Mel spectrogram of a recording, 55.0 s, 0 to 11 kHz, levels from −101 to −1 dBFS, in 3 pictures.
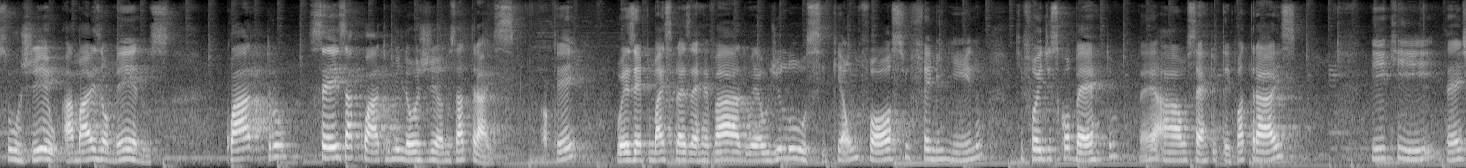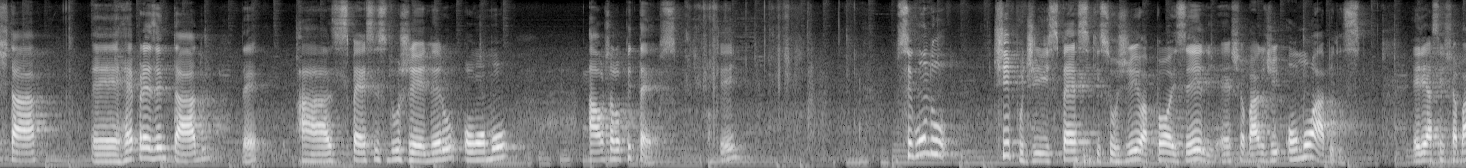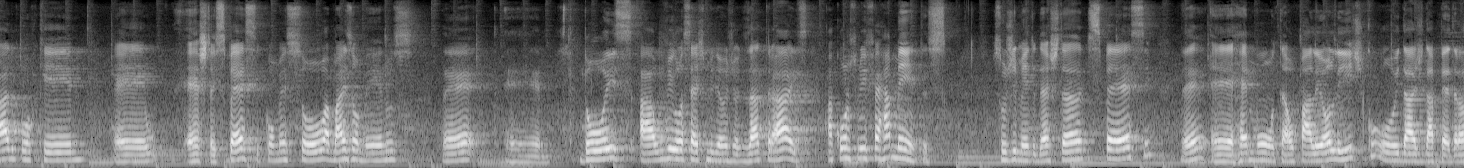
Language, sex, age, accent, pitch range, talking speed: Portuguese, male, 20-39, Brazilian, 150-185 Hz, 110 wpm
